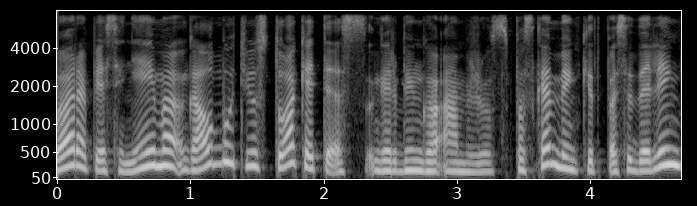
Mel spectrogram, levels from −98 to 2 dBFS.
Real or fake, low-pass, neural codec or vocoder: real; 7.2 kHz; none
